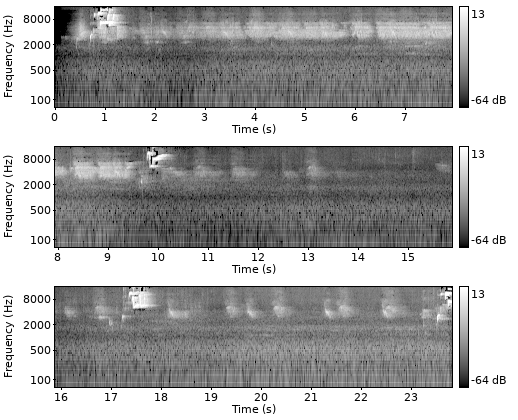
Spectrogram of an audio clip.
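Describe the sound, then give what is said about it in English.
Ring-billed gull calls come as a few brief, high, bright bursts separated by quiet stretches, with a fainter, buzzy, high band sustained between some of them. “Ring-billed gull.”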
